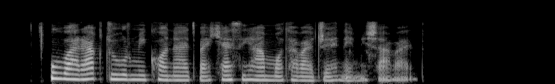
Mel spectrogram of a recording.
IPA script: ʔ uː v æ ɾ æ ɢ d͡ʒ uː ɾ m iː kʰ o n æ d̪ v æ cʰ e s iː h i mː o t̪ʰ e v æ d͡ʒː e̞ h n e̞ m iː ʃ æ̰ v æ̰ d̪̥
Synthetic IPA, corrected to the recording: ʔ uː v æ ɾ æ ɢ d͡ʒ uː ɾ m iː kʰ o n æ d̪ v æ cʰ æ s iː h æ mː o t̪ʰ æ v æ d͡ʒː e̞ h n e̞ m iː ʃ æ̰ v æ̰ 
